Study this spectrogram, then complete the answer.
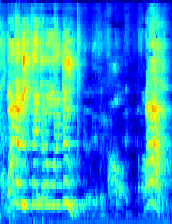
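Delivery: despairing shout about his own sin; anguished cry. Retold or imitated. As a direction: cry out in frustration at yourself. Crying out over his own sin.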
